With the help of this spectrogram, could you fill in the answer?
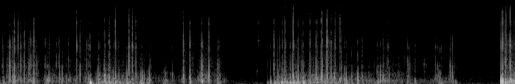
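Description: Very long acrylic nails of both hands scratch a large flat teal snakeskin-embossed leather sheet, likely faux, lying on a surface. Dense, rapid rasping scrapes with a heavy low rumble run in two long bursts separated by a brief pause. A sharp loud scrape closes the clip.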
